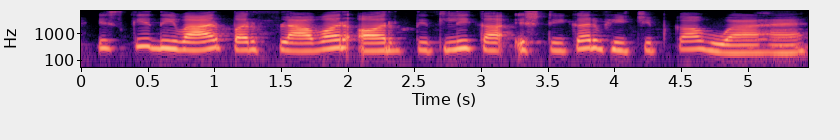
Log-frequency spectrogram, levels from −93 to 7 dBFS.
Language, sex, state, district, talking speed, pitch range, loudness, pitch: Hindi, female, Jharkhand, Garhwa, 130 wpm, 230-275 Hz, -17 LUFS, 240 Hz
